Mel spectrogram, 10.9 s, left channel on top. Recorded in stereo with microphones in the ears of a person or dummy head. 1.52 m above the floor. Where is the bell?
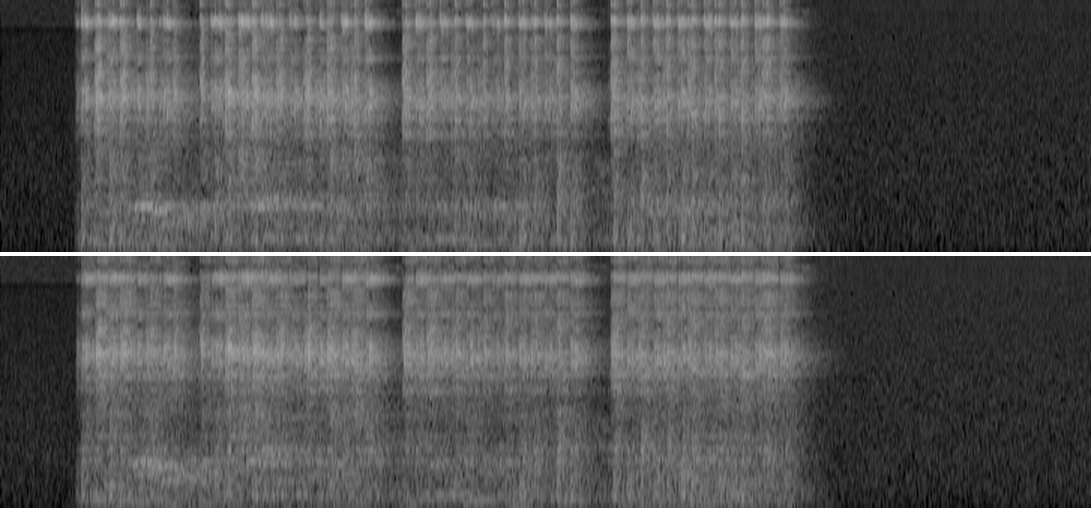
75° left (ahead or behind), 6.5 m.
